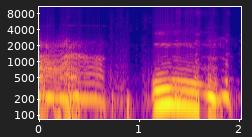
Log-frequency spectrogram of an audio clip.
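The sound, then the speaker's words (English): A person vocally imitates an animal's roar with two drawn-out, wavering growls, separated by a short pause, fairly loud. “I mean, they can roar, but it's not as common as they make believe in the movies.”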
